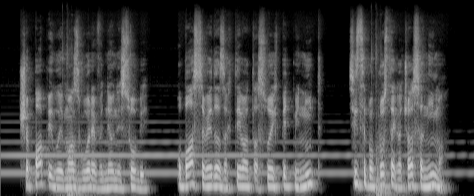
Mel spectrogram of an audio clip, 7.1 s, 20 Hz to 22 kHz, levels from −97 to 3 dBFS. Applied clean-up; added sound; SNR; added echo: none; Wind instrument, woodwind instrument + Slam; 14 dB; none.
